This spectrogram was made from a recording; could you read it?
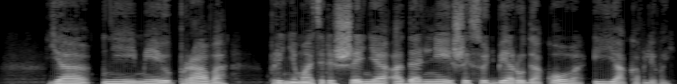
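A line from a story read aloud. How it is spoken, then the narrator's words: Slow speech. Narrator (Russian): медленно проговорил Игорь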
